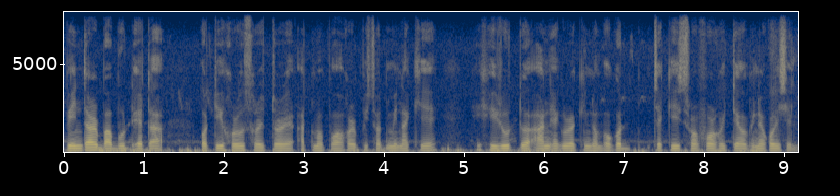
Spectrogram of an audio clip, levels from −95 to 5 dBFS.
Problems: none marked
